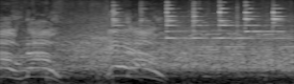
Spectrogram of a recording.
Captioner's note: bell ringing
